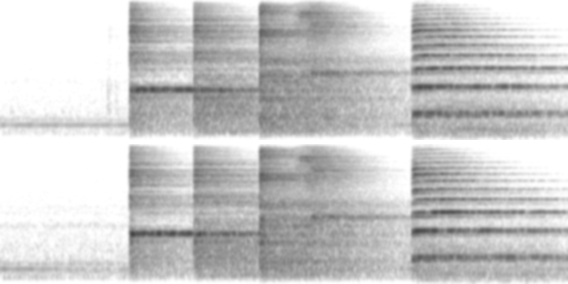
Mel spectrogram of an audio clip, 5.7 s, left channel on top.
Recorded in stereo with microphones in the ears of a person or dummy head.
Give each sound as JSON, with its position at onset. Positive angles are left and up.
{"t": 1.3, "sound": "breaking glass", "side_deg": -5, "distance_m": 1.9}
{"t": 4.1, "sound": "a door slam", "side_deg": -10, "distance_m": 0.9}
